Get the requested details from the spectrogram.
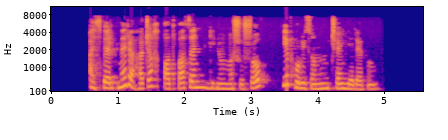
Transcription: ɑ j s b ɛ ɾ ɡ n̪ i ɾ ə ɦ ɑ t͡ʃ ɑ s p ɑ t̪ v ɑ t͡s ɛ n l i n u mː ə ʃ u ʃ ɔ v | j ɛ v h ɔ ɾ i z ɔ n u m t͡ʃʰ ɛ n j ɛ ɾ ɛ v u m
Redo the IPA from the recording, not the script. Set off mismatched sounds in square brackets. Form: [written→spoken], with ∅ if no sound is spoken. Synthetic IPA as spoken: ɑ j s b ɛ ɾ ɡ n̪ [i→ɛ] ɾ ə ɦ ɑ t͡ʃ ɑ [s→χ] p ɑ t̪ v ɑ t͡s ɛ n l i n u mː ə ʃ u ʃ ɔ v | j ɛ v h ɔ ɾ i z ɔ n u m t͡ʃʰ ɛ n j ɛ ɾ ɛ v u m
